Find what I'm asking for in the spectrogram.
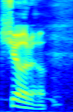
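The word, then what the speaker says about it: Chouteau: It's spelt like Chateau. Nope, Shoto. – Oh, man. – I hate that. It's Chateau. It's totally Chateau.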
